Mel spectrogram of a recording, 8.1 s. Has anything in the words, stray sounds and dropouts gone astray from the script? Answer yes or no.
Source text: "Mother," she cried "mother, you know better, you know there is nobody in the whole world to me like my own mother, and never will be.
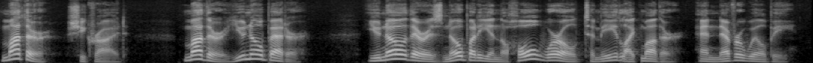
yes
